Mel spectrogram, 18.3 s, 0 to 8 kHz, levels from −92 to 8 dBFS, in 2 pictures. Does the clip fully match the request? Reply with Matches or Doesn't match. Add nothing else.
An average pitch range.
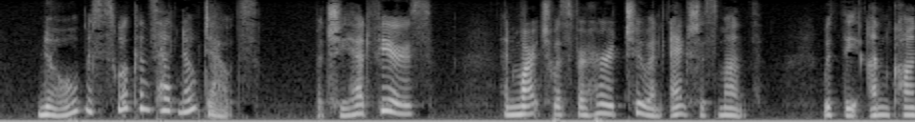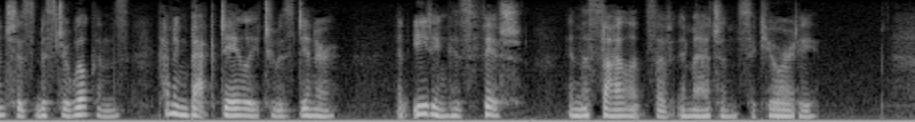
Matches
